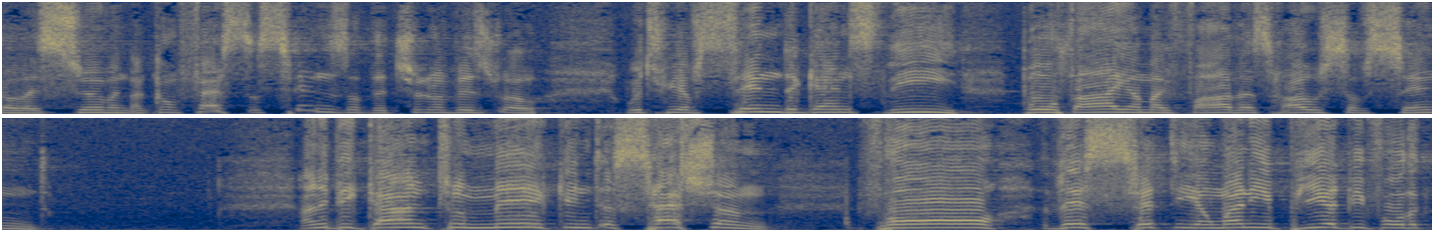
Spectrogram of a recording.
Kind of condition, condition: setting, large echoing room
